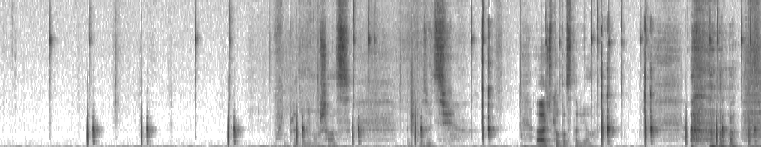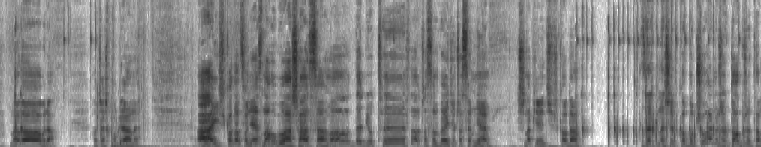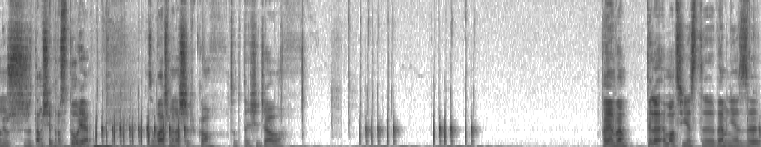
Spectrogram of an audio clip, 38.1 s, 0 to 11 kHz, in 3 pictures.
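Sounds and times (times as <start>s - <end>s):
sharp computer clicks: 0.8s - 1.7s, 2.3s - 2.6s, 3.2s - 4.1s, 4.9s - 5.2s, 5.8s - 6.3s, 6.9s - 7.2s, 7.8s - 8.3s, 9.1s - 13.1s, 13.7s - 14.6s, 22.2s - 25.2s, 27.0s - 28.7s, 31.3s - 33.4s, 37.8s - 38.0s.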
